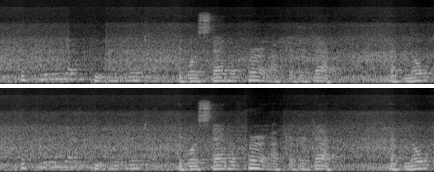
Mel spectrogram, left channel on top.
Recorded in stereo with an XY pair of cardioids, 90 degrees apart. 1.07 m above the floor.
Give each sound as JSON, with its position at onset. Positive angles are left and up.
{"t": 0.2, "sound": "a woman speaking", "azimuth_deg": 10, "distance_m": 6.0}
{"t": 1.8, "sound": "a man speaking", "azimuth_deg": -10, "distance_m": 2.0}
